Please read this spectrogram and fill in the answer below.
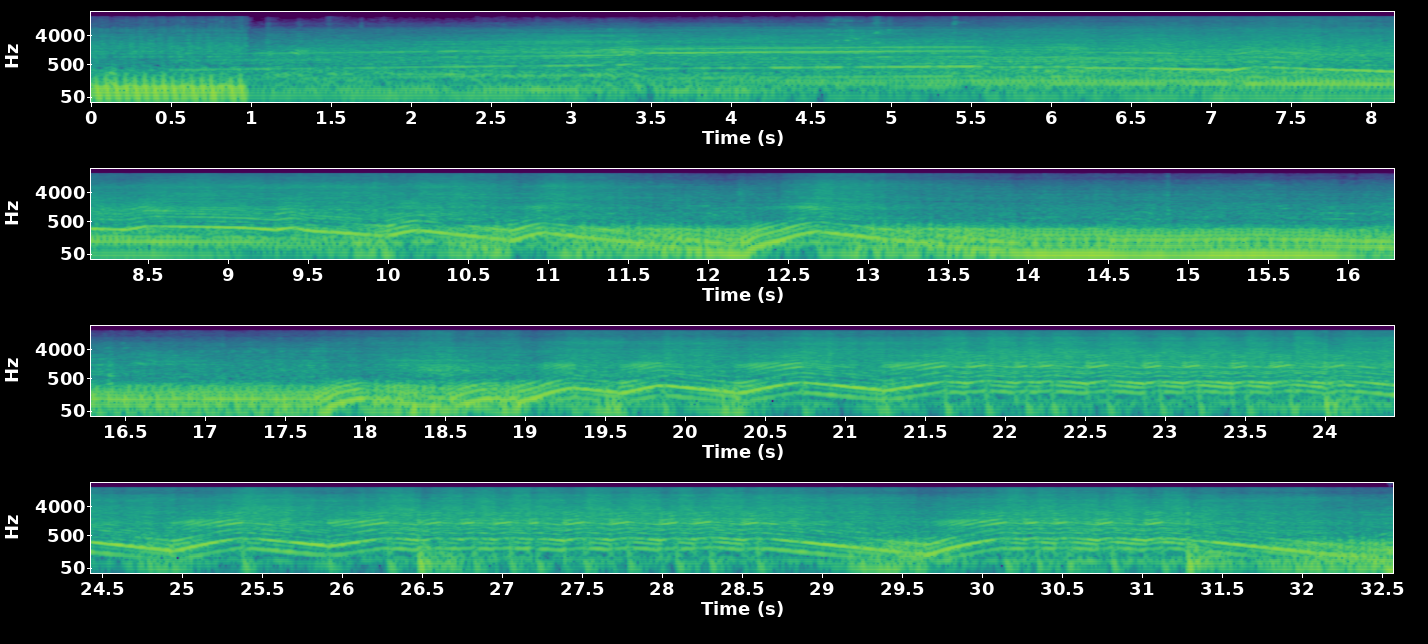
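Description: A Suzuki sport motorcycle's engine being revved while standing still. The pitch first climbs gradually, then rises and falls sharply in repeated throttle blips, roughly one a second through the second half. Another motorcycle engine fills the first second and cuts off abruptly.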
